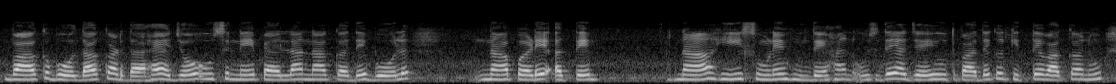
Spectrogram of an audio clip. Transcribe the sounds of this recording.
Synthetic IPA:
ʋaːkboːld̪aːkəɾd̪aːɦɛːd͡ʒoːʊsnẽːpɛːlãːnaːkəd̪eːboːl | naːpəɽeːʔət̪eː | naːɦiːsʊɽ̃eːɦʊnd̪eːɦənʊsd̪eːəd͡ʒeːɦiːʊt̪paːd̪əkːɪt̪eːʋaːkãːnũː

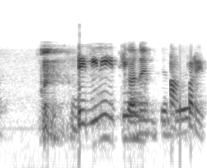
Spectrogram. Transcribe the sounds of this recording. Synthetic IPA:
ɖeliliːt̪ʰiapəɾẽ

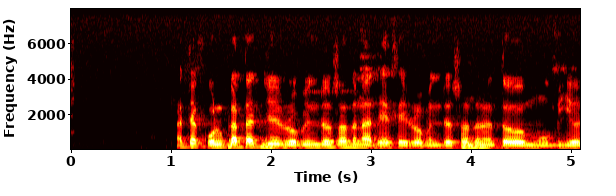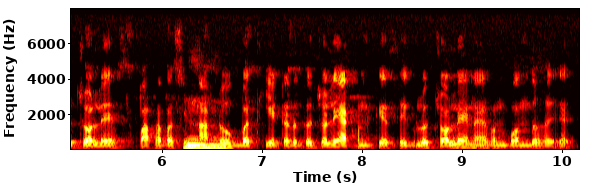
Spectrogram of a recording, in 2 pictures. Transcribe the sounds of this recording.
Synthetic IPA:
a̰tːt͡ɕʰakolkat̪aɾd͡ʑeɾobind̪ɾoʃɔd̪ʱonat͡ɕʰesejɾobind̪ɾoʃɔd̪ʱonet̪omubʱiot͡ɕɔlepaʃapaʃinaʈok̚bat̪ʰieʈaɾot̪ot͡ɕɔleɛkʰonkeseɡulot͡ɕɔlenaɛkʰonbɔnd̪ʱoɦoḛɡɛ̰t͡ɕʰe

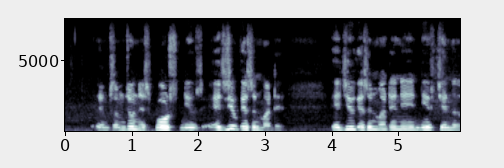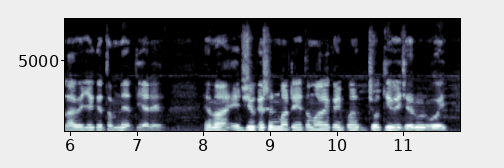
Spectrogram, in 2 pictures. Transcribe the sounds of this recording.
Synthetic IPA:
emsəmd͡ʒʱonespoɾʈsnjuzed͡ʒjukeʃənmaʈe | ed͡ʒjukeʃənmaʈenenjuzt͡ʃɛnəlaʋet͡ʃʰeket̪əmneət̪jaɾeː | mãed͡ʒukeʃənmaʈet̪əmaɾekə̃ĩpəɳd͡ʒʱot̪iʋed͡ʒəɾuɾɦoj

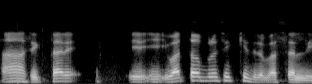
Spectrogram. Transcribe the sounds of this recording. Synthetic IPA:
ãːsik̚t̪aːɾe | iḭʋɐt̪ːobːɾusikːid̪ɾubɐsɐlːi

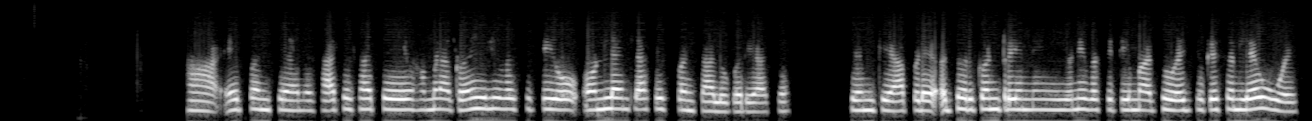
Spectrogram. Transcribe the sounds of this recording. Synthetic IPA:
ɦaepəɳt͡ʃʰeənesat̪ʰesat̪ʰeɦəmɳaɡʱəɽ̃ijuniʋəɾsiʈioʔɔnlainklasispəɳt͡ʃalukəɾjat͡ʃʰe | d͡ʒɛmkeapɽ̃eʔəd̪ʱəɾkəɳʈɾinijuniʋəɾsiʈimãd͡ʒoed͡ʒukeʃənleʋũɦoj

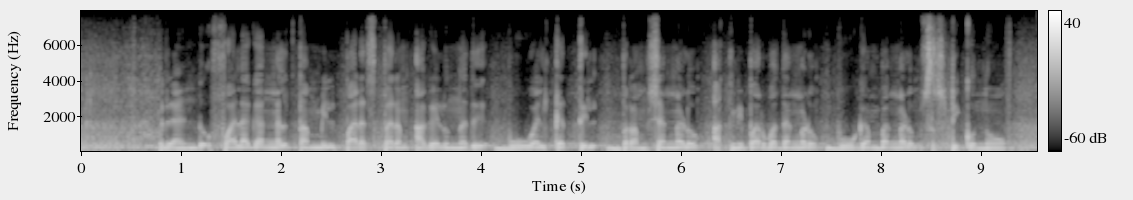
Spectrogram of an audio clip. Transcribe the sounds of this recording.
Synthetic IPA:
ɾe̞ɳɖufɐlɐɣɐŋːɐɭt̪ɐmːilpɐɾɐspɐɾɐmɐɣɐlunːɐðɨbʱuːʋɐlkːɐt̪ːilbrɐmʂɐŋːɐɭumɐɡnipɐrʋɐðɐŋːɐɭumbʱuːɡɐmbɐŋːɐɭumsrɐʂʈikʲːunːu

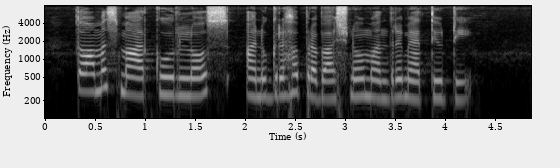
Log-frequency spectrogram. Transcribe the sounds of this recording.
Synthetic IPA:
t̪ɔːmɐsmaːɾkuːɾloːsɐnuɡɾɐɦɐpɾɐbaːʃɳoːmɐnd̪ɾimaːt̪juːʈi

